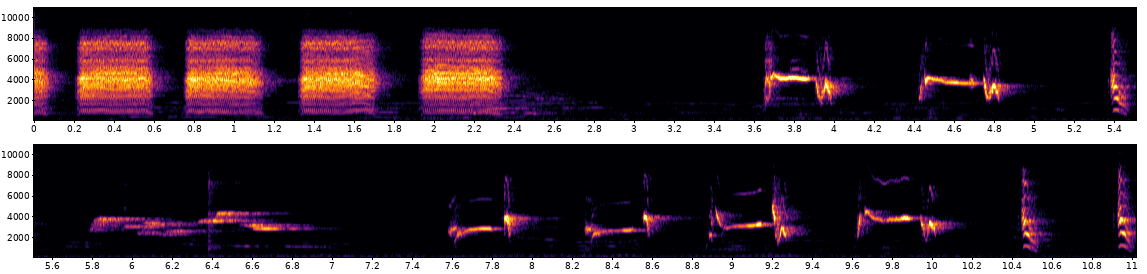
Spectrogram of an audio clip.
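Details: Long-tailed shrike song used as a lure to prompt other shrikes to sing, full of varied material: four loud harsh rasping bursts, then a pause and a run of sharp whistled notes and short buzzy phrases.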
